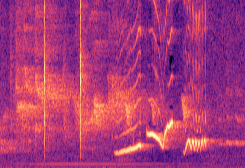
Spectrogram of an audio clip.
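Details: Song phrase of a white-rumped shama, played to teach other shamas to sing: two sharp clicks, then clear rising and warbling whistled notes ending in a wavering sustained whistle.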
